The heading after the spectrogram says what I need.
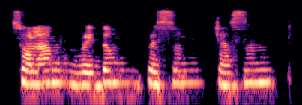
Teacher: The nasal consonant is m. There are also no vowel sound is involved. Only the consonant is there. So it itself occurs inside the syllable. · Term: syllabic function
